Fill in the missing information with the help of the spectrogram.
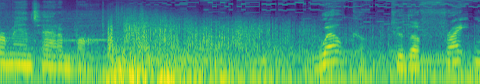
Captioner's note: explosion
